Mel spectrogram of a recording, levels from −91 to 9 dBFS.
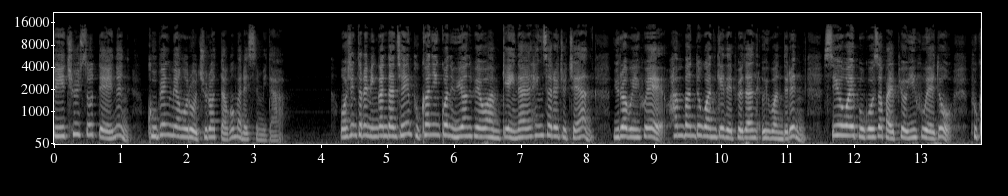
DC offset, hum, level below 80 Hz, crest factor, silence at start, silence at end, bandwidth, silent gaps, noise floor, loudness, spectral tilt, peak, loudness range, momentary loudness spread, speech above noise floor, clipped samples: under 0.1%; none; -56 dBFS; 18 dB; 0 s; 0 s; 15.5 kHz; none; -60 dBFS; -29 LUFS; -4 dB/octave; -12 dBFS; 4 LU; 10 LU; 32 dB; under 0.1%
